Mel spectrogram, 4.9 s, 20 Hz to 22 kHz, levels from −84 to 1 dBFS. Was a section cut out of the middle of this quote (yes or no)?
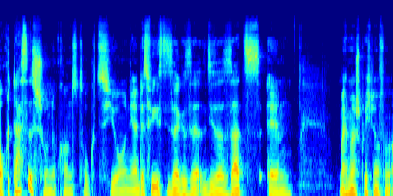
no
